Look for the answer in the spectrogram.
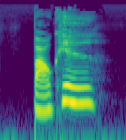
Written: bagkæde

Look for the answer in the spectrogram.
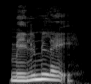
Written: mellemlag

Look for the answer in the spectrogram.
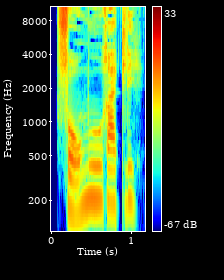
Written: formueretlig

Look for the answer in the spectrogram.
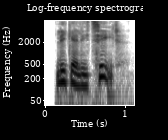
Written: legalitet

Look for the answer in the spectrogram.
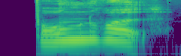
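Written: brunrød

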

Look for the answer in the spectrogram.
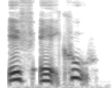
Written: FAQ

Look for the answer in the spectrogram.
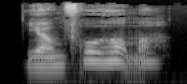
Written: jomfruhummer

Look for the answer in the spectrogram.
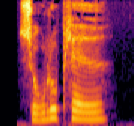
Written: soloplade

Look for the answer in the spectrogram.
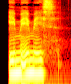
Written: mms

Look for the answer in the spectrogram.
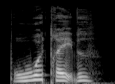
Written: brugerdreven

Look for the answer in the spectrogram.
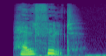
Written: halvfyldt

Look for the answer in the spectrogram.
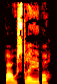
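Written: BAGSTRÆBER

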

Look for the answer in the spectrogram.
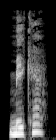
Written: mekka

